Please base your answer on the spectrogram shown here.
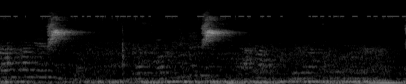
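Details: Sparrows calling in a natural outdoor setting: two short, sharp, high chirps about one and a half seconds apart over a low background hum.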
